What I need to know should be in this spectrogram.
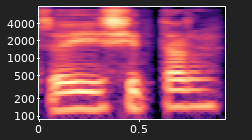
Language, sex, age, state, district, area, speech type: Nepali, male, 18-30, West Bengal, Kalimpong, rural, spontaneous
